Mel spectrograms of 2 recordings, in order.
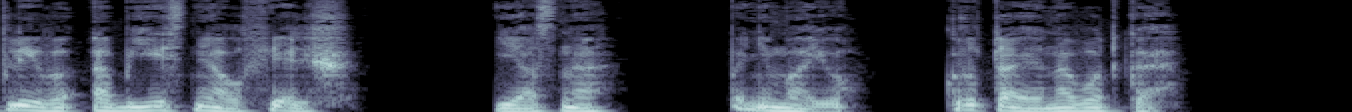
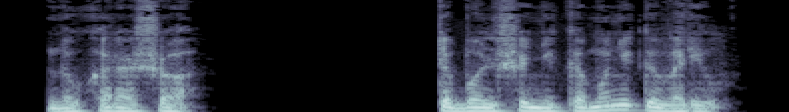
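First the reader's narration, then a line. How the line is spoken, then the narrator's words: Plain. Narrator (Russian): спросил Барт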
